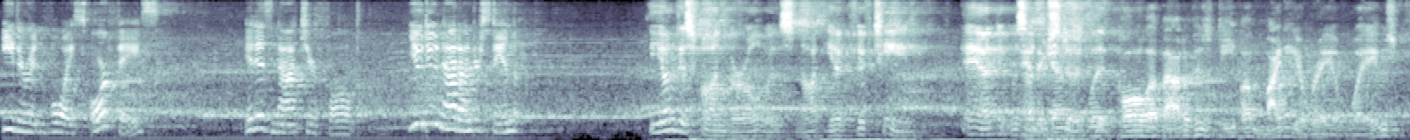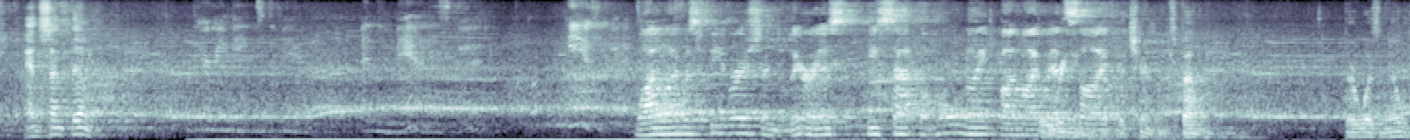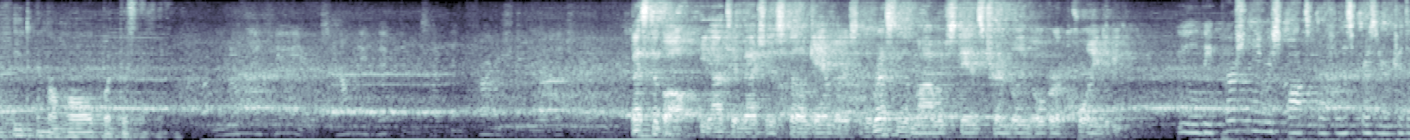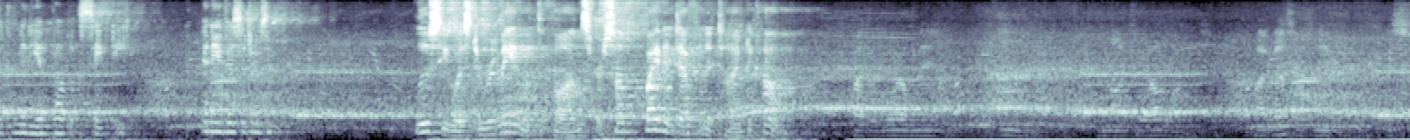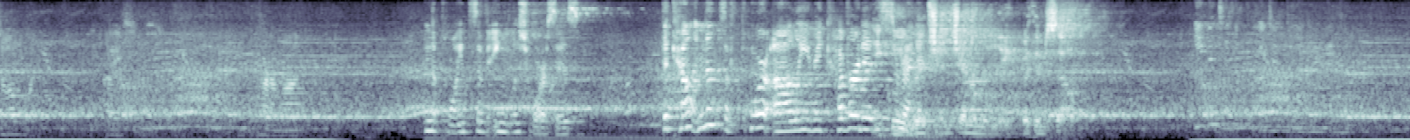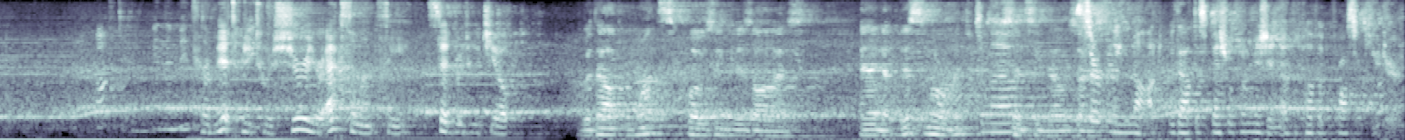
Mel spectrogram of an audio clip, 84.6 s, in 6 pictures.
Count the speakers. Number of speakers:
9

